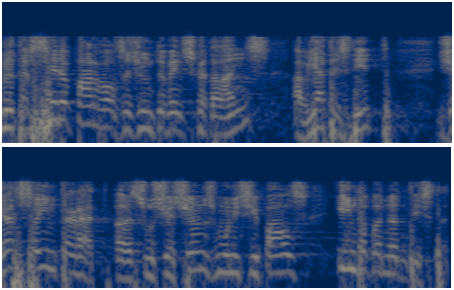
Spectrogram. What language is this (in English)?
Catalan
